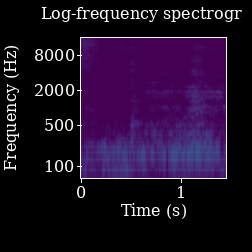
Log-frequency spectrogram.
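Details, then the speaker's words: A dog (female) snoring loudly indoors: low, rough rumbling breath sounds. "sorry I'm laughing but my dog is snoring very badly now"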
